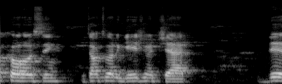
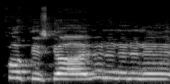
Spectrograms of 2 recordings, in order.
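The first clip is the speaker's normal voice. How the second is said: higher, louder mock rant; mock angry streamer; 10 semitones higher, 4 dB louder than usual. To the troll, a higher hammed-up angry outburst. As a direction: ham up a furious host. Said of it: "do you wanna hang out with me if I'm like".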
